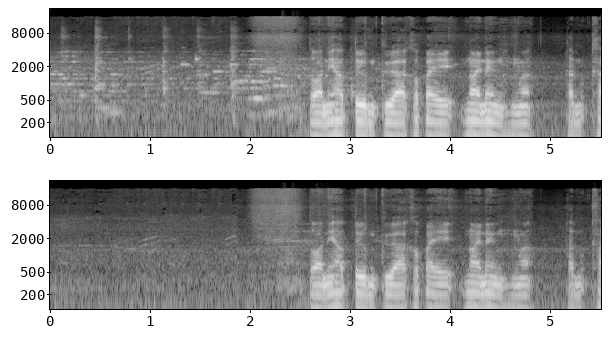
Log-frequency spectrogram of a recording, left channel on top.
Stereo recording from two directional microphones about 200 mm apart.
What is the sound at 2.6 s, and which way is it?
Speech, 15° left (ahead or behind).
